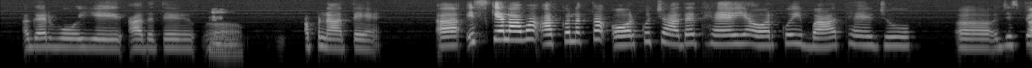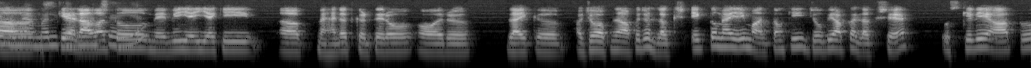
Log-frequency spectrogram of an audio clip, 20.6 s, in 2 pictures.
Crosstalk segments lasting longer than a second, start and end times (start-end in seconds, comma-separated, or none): 10.3-11.7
